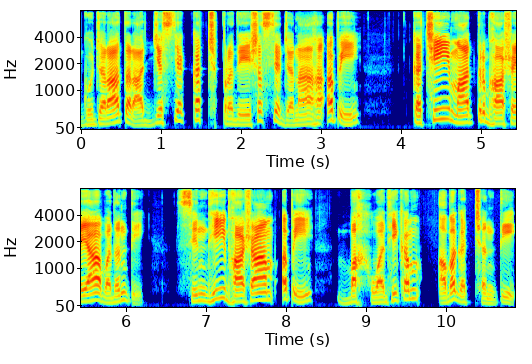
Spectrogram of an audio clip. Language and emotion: Sanskrit, neutral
